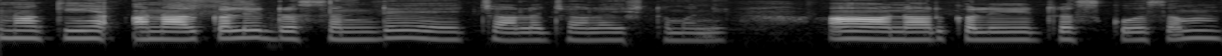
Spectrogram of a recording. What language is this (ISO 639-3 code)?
tel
